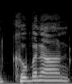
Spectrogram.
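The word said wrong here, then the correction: Khudobin: Hudobin. – Hudobin.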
